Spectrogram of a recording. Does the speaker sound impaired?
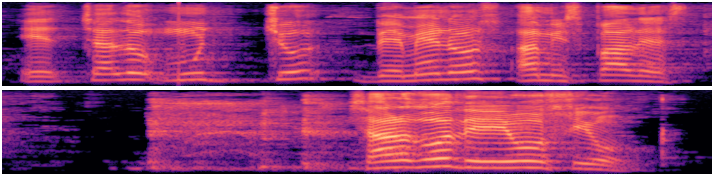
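Yes: Down syndrome; attended Assido Centre since early childhood.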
